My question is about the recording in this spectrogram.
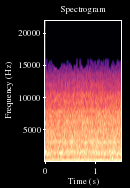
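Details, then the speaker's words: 2000 VW Eurovan on a cold (about 20°F) morning, after replacing the noisy A/C compressor bearing and clutch (new compressor, clutch swapped): steady, even idle hum with no squeal or chirp from the belt side; accessory drive now quiet and healthy. "getting nice and free nice and quiet I'll kick on the AC just to make sure that that's work properly"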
